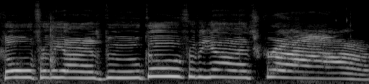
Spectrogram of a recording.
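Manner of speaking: slow, drawn-out battle cry. Reading out a card's battle cry: scream. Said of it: "I would have had a better scream there".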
